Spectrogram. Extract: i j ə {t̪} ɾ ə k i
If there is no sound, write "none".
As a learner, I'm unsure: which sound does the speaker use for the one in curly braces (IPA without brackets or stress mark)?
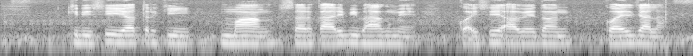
t̪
